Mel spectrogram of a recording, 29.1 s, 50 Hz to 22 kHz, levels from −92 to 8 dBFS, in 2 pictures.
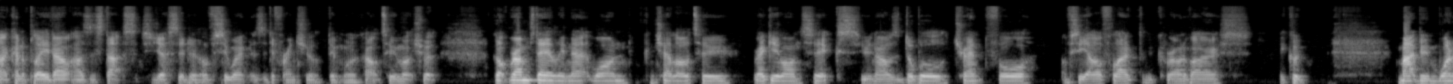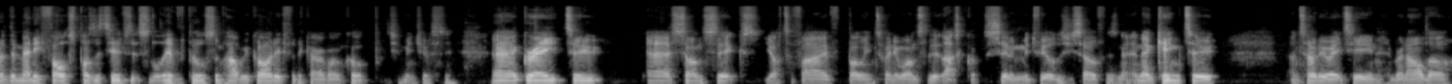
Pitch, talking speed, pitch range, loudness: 110 Hz, 190 wpm, 100-115 Hz, -24 LUFS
